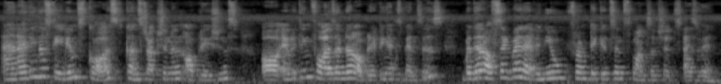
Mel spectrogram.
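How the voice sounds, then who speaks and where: Quick, higher-pitched woman debating business. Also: lively intonation, a little hiss or hum, low-quality recording. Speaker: debate panelist playing an executive. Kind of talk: prepared business argument.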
